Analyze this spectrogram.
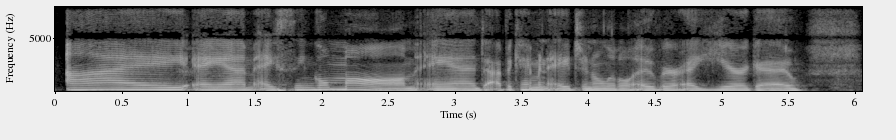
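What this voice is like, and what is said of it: Alabama Southern accent. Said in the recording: “I'm from Huntsville, Alabama. Don't make fun of my accent. Might say y'all a few times.”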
